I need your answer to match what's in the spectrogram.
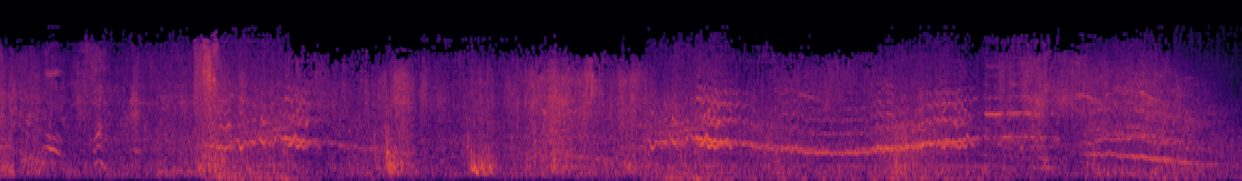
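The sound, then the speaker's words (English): A loud, chaotic highway car chase in a movie, involving a tractor trailer: engines roar steadily while tires squeal in long wavering whines, punctuated by sharp crashes and bangs, with indistinct voices mixed into the din. “I think for me, one of the memorable scenes in the movie has to be the highway chase scene.”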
